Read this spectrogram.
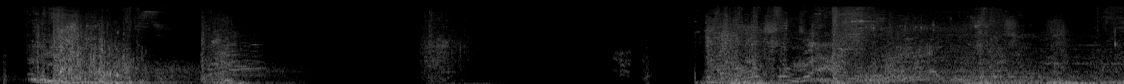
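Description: Magical spell effects whoosh and crackle in a video game.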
